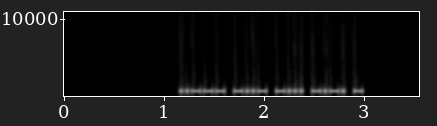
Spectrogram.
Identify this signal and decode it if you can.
Morse code, heard as a keyed tone, about 43 wpm, 690 Hz. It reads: 2XBCT
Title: Code Groups - 5 Letter:Numbers - 40wpm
